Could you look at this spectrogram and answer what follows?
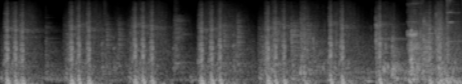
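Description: Explosions in the video game Noita: a rapid, dense string of loud blasts and crackling bangs, one after another, filling the whole stretch without pause.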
